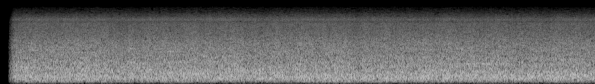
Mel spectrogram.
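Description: Fast-flowing floodwater rushing through a flooded subway tunnel: a loud, steady, even rush of turbulent water.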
